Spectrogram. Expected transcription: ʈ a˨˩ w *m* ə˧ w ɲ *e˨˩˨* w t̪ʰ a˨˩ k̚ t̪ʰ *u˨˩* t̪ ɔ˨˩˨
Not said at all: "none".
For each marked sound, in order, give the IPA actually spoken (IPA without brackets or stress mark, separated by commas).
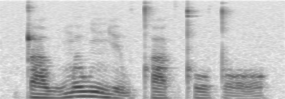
m, e˨˩˨, o˨˩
